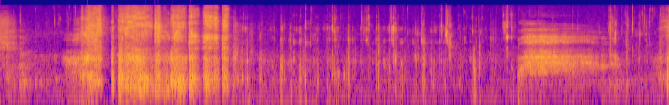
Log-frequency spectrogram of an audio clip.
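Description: Close-miked wet chewing and biting as a person eats sauce-covered braised pig's head meat, with many small mouth clicks and two louder, wetter stretches, about a second in and again around seven seconds.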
